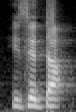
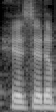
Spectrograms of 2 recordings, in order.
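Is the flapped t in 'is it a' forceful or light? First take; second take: forceful; light. First: The t becomes a strong, forceful d sound. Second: The t becomes a very light d sound. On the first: The speaker calls it wrong. "这不能用力气，不能说is it da is it da，不行" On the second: The speaker calls it right. "这种连读加浊化特别轻"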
